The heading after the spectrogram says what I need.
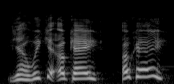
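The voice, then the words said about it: Yelling, loud voice. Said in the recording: “I don't know why I'm yelling. You can probably hear me clearly.”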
